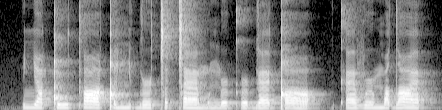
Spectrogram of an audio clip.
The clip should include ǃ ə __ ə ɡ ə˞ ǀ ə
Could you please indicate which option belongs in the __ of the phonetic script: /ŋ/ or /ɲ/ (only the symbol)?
ɲ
